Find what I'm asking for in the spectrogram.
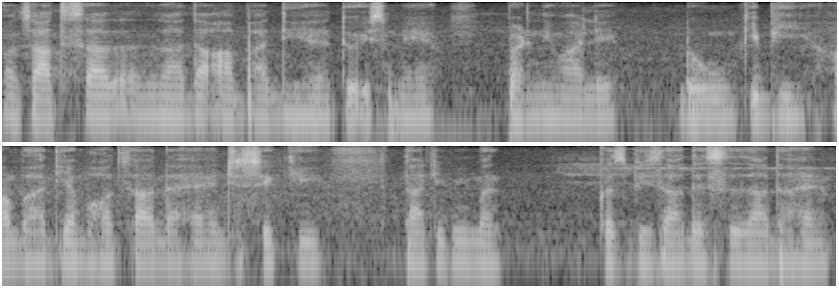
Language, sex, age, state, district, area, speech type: Urdu, male, 18-30, Uttar Pradesh, Aligarh, urban, spontaneous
